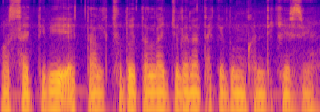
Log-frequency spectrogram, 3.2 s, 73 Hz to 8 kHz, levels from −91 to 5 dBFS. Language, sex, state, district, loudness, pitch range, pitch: Nagamese, male, Nagaland, Kohima, -18 LUFS, 80-85 Hz, 80 Hz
